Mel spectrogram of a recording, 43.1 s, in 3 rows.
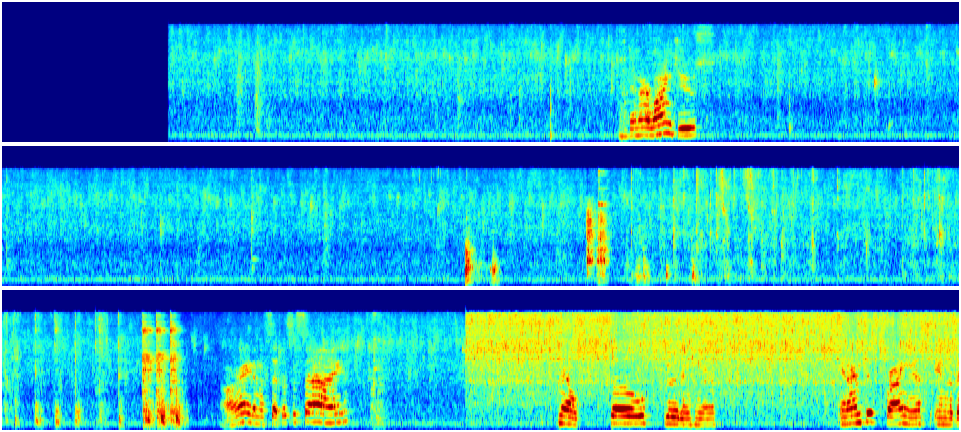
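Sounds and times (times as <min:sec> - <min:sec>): chicken sizzling in grease: 0:02.5 - 0:43.0
metal spoon scraping a bowl: 0:23.7 - 0:30.6.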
